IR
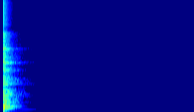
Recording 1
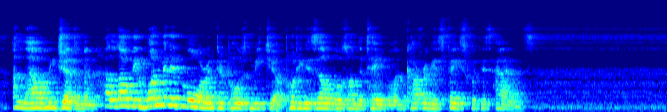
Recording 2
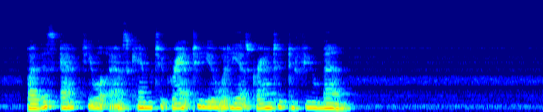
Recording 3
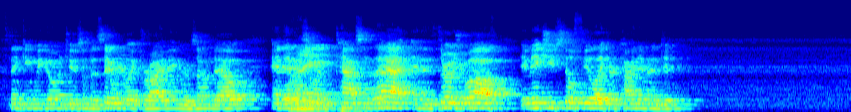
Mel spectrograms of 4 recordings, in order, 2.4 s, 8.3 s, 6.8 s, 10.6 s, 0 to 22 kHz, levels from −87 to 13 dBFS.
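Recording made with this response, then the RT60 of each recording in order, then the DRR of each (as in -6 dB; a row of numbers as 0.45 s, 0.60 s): 2; 0.60 s, 0.45 s, no single decay rate; -3.5 dB, -6.0 dB, -5.0 dB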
